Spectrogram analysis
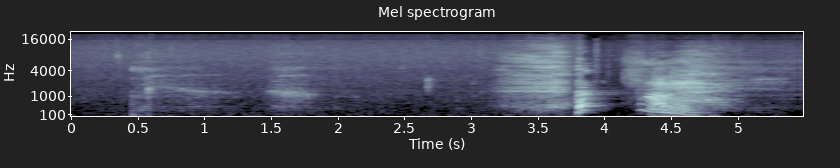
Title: MAD CRAZY LOUD SNEEZING AND SUMMER ALLERGIES!!!!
